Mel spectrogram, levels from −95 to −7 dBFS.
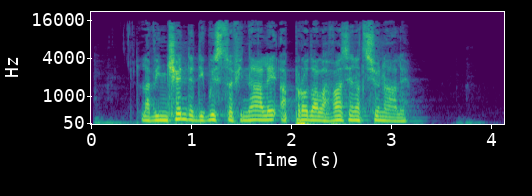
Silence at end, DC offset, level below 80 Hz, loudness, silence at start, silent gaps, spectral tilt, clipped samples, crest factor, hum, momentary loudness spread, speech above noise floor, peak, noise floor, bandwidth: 0.95 s; under 0.1%; -36 dBFS; -19 LUFS; 0.05 s; none; -5 dB/octave; under 0.1%; 18 dB; none; 9 LU; 36 dB; -2 dBFS; -54 dBFS; 16 kHz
